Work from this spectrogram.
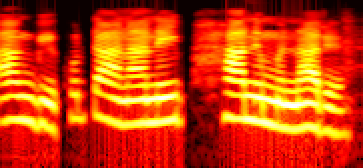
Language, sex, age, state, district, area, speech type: Bodo, female, 45-60, Assam, Chirang, rural, spontaneous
